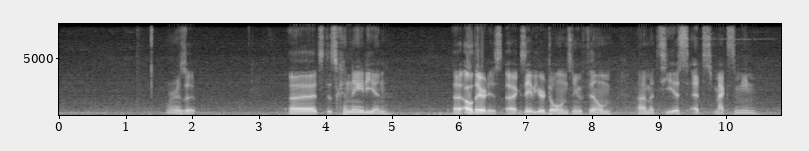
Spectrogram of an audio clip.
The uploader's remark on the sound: Sorry for the windy parts. Should have brought a sock.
